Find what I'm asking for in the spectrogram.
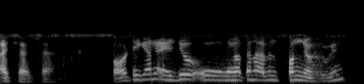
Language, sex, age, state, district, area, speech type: Santali, male, 45-60, Odisha, Mayurbhanj, rural, conversation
